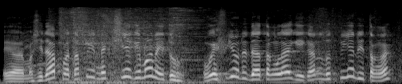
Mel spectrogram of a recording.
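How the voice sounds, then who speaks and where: A man's voice: very high voice, sing-song, racing. An Indonesian man co-commentating an esports match in a casual, reactive, questioning way. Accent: Indonesian, colloquial. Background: music.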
